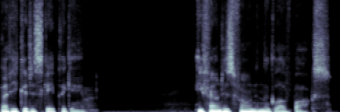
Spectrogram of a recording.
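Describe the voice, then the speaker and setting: A man's voice: on the low side, animated, normal speed, darkish tone, dry recording, clean studio sound. A man reading scripted fiction aloud as a dramatic audiobook narrator.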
